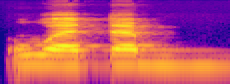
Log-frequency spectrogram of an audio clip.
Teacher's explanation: you stress and you open your lips for the qalqala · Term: strongest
